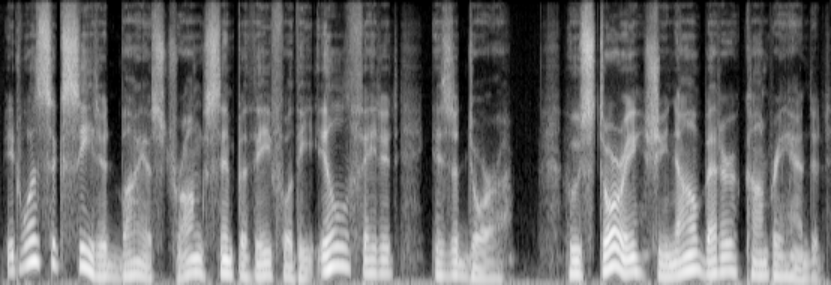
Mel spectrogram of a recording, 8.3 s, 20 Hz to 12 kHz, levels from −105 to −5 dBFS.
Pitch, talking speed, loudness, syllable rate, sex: 110 Hz, 130 wpm, -18 LUFS, 4.4 syllables/s, male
